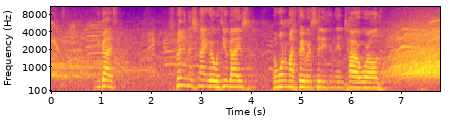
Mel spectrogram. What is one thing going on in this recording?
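A young woman sings loudly through a microphone over an amplified sound system.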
